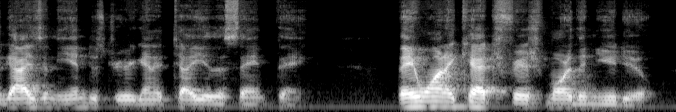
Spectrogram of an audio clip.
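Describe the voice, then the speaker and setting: With an American accent, a man talks at a medium pitch and a fairly quick pace. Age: 60s. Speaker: fishing boat captain and show host. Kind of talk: fishing show monologue. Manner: animated.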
